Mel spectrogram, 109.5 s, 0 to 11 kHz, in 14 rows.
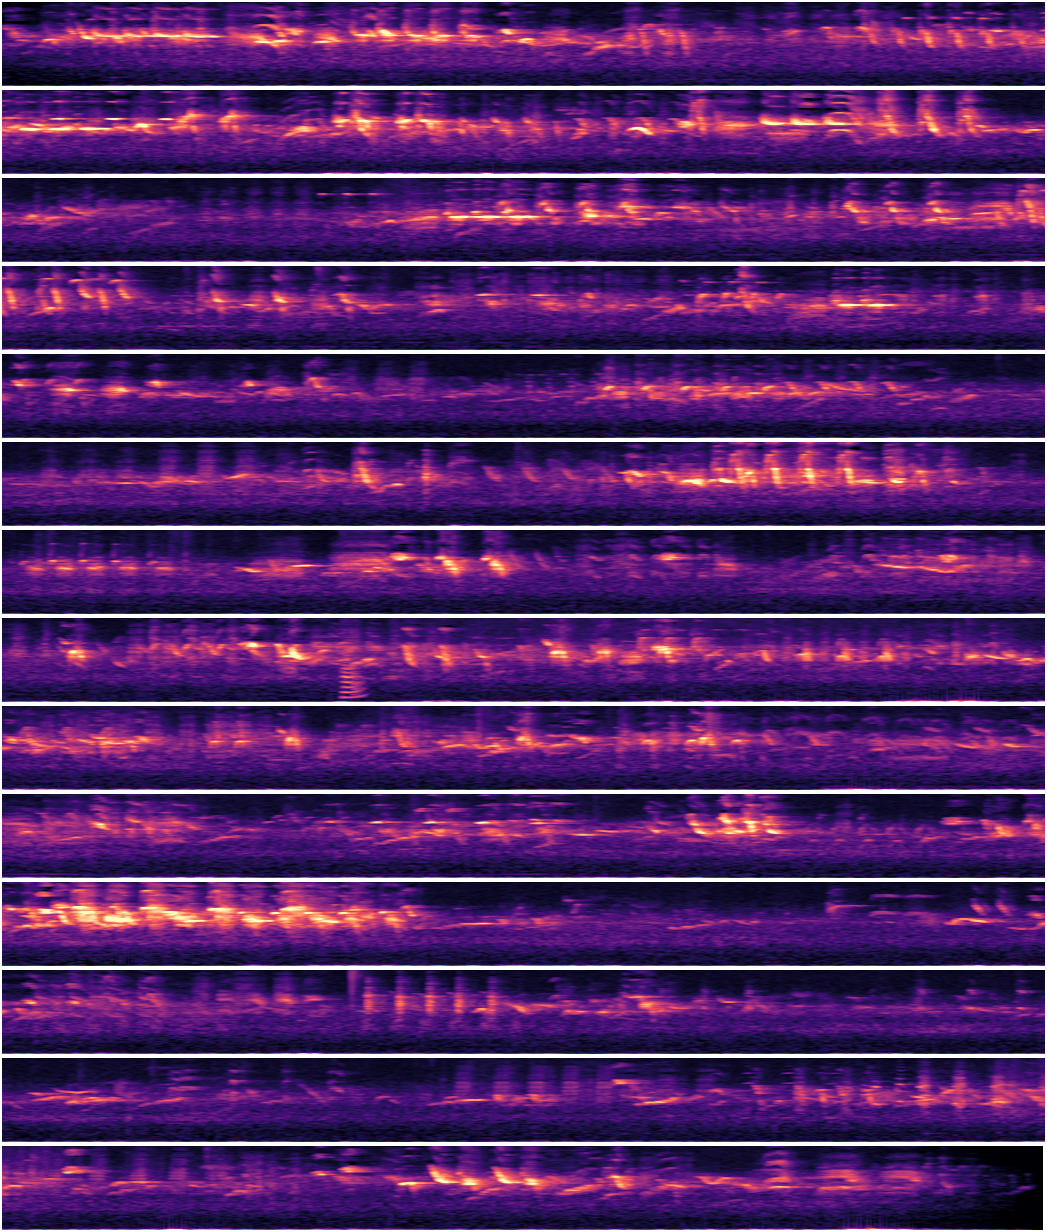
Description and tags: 5.00am recording of the birds chirping at the front of my house on a Zoom H4n
A small fart occurs at 0:56 (sorry about that!)
Australia, birds, birds-chirping, chirping, field-recording, Victoria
